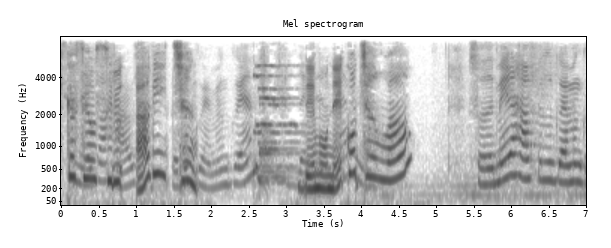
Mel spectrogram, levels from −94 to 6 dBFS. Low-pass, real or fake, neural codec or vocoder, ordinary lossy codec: 7.2 kHz; real; none; none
